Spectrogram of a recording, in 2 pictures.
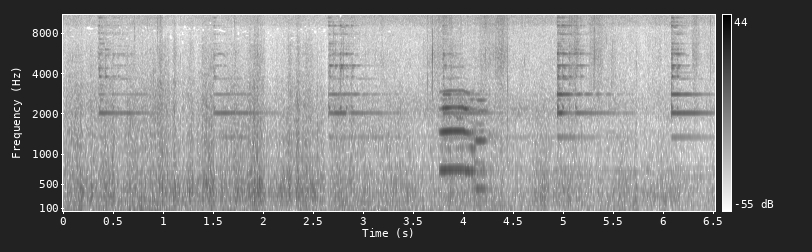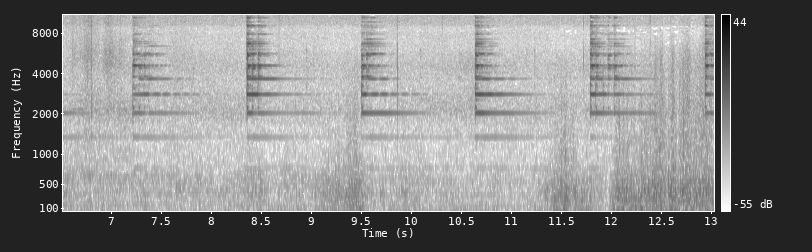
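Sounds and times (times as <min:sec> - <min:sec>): train locomotive rumble: 0:00.0 - 0:13.0
short high tone: 0:03.8 - 0:04.5.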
